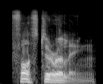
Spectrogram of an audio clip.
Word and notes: fosterling: British English

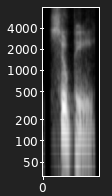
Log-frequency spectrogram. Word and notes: soupy: American English

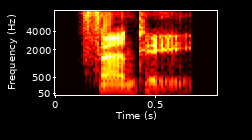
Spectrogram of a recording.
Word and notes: Fanti: British English

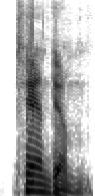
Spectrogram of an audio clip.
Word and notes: tandem: American English

